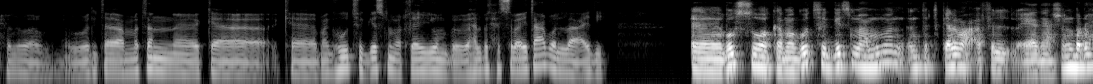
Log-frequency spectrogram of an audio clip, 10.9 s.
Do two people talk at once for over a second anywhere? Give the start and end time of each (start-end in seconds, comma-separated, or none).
none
